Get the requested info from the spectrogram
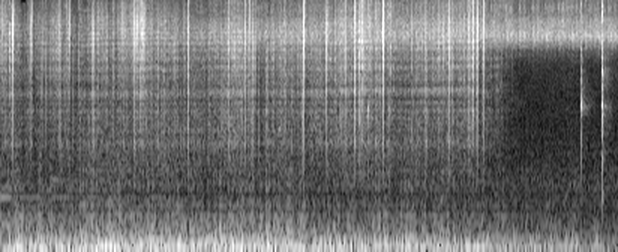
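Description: Gas torch flame blowing steadily as it heats a small silver piece for soldering, a low rushing noise that drops away about five seconds in.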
